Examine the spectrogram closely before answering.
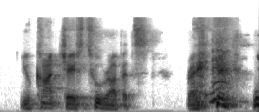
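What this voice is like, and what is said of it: Imitates a German accent, poorly. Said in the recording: “I'm gonna butcher this German accent”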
